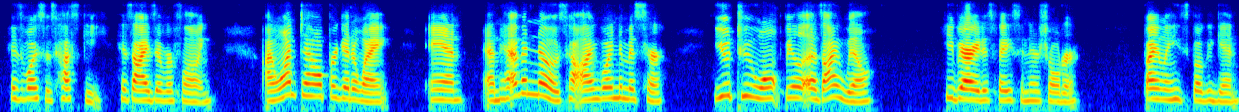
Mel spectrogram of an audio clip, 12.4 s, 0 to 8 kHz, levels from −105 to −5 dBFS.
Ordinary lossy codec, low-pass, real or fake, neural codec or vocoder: Opus, 24 kbps; 7.2 kHz; real; none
